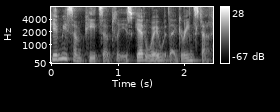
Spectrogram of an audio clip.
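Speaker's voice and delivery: normal talking voice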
